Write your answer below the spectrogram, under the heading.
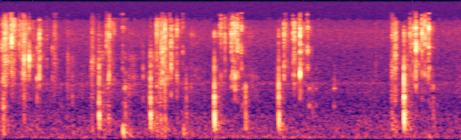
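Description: Faint, irregular clicking of a skincare bottle's spring pump being pressed over and over. The pump is still priming and not yet dispensing product.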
